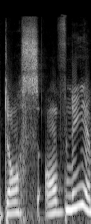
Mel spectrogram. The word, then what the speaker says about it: Dos Ovni: playing with Giantess and Dos Ovni. Am I saying that right? I'm not entirely sure. – Yes, yep, you are.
